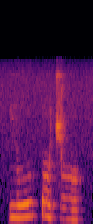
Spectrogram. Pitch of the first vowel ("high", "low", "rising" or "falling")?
rising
